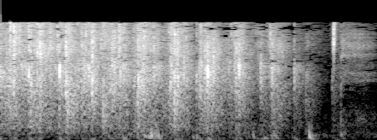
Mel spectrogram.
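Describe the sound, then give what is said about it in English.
A church audience applauds after worship, a moderate mass of hand clapping with uneven swells that thins out toward the end into a few last separate claps. “Come, let's give the Lord a good hand, please.”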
